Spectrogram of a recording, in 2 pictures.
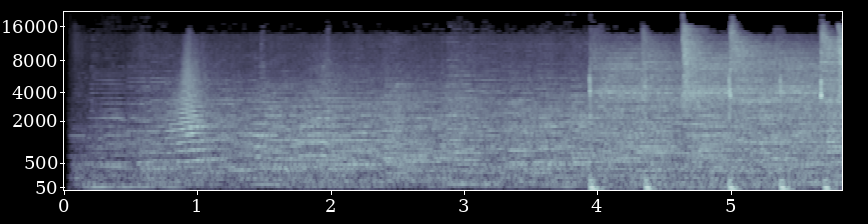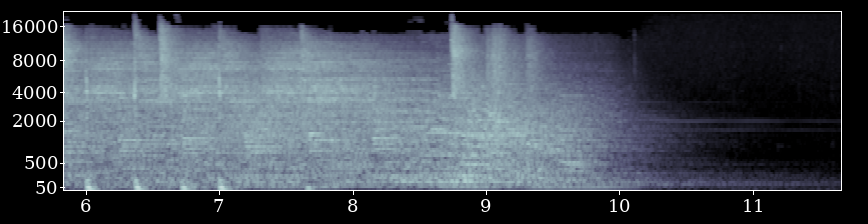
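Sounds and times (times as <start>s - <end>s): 
contemporary music crescendo: 1.2s - 10.4s.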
